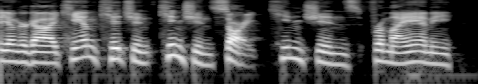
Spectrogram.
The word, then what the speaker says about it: Kinchens: I think that's that's obviously the way that you pronounce it. But I always make the mistake, and I think a lot of people think it's Kitchens, but it's not.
